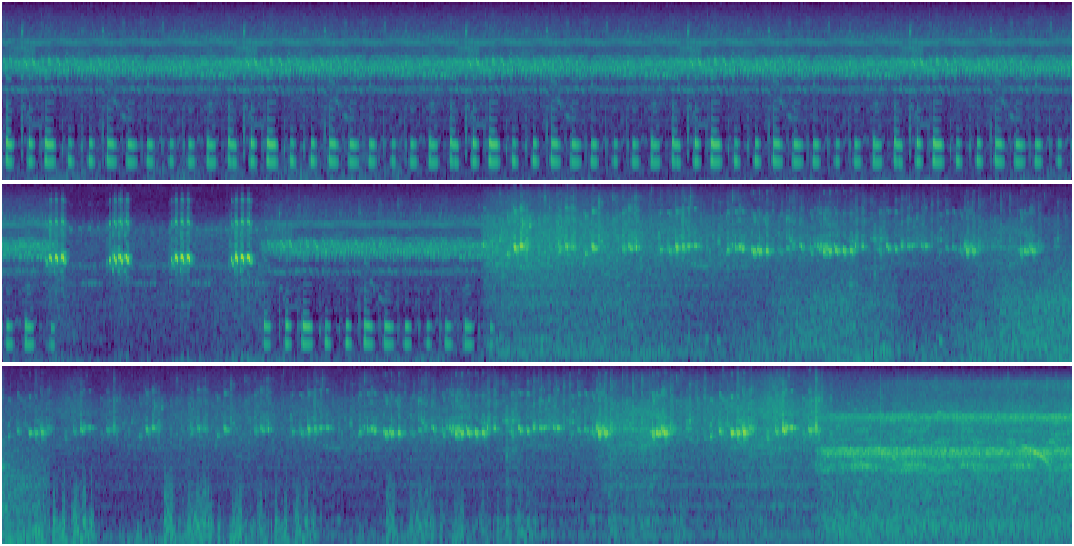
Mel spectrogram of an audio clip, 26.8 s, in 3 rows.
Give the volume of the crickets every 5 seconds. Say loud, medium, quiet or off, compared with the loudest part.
loud, loud, loud, quiet, medium, loud.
